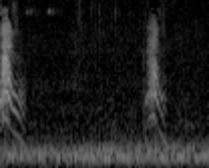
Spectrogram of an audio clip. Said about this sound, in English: It's a short-eared owl, an owl especially adapted to hunt during the day. Short-eared owls are found on grasslands and tundra and along coastlines.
